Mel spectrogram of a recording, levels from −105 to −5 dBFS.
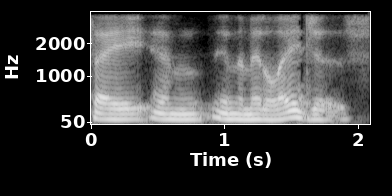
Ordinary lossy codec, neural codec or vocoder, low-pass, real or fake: AAC, 32 kbps; autoencoder, 48 kHz, 32 numbers a frame, DAC-VAE, trained on Japanese speech; 3.6 kHz; fake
